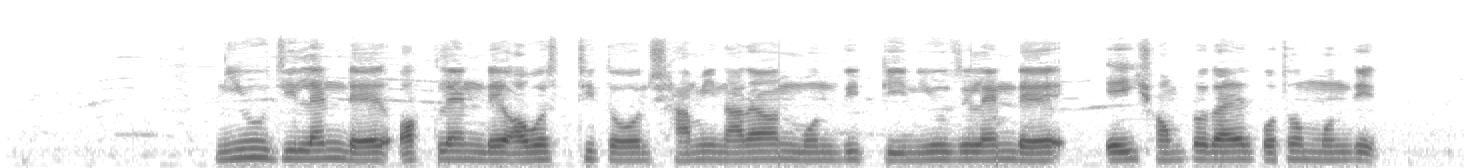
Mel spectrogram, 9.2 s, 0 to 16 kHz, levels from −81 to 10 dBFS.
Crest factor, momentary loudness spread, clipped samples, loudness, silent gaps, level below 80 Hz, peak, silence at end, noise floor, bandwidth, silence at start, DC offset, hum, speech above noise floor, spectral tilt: 18 dB; 9 LU; under 0.1%; -29 LUFS; none; -66 dBFS; -12 dBFS; 0.6 s; -69 dBFS; 7.8 kHz; 1.35 s; under 0.1%; none; 41 dB; -6 dB/octave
